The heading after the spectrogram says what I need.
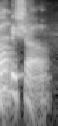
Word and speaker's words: Robichaud: Akkadian French name, Robichaud. Oh, I love it. Robichaud. There it is. That's how you say it.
